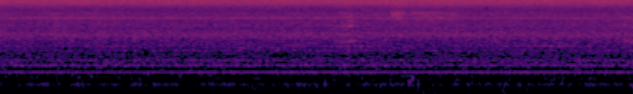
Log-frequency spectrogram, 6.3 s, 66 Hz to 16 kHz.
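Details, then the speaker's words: Vintage Nutone 52-inch friction-drive Verandah ceiling fan, spinner motor conversion, starting on a solid-state speed control: steady low electrical hum with a fixed tone near 230 Hz; the solid-state control makes the motor hum, so it is judged unsuitable. "It's a little noisy. Maybe it is living room quiet. So no solid state control for this one."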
